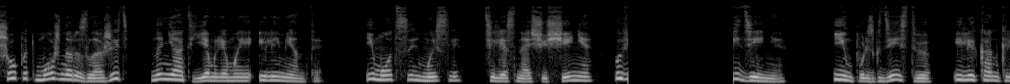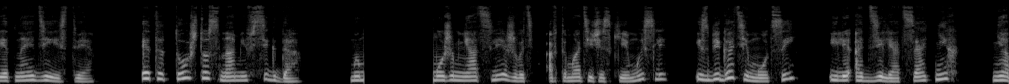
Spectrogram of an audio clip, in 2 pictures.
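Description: Sample clock jitter is present across the whole clip. The converter's timing wanders by a few microseconds, so each sample is taken slightly off its proper instant. Where the waveform changes fastest, that small timing error becomes a real amplitude error, roughly 35 dB below the signal. It is heard as a fine hiss or grain that rides on loud and bright passages and drops away when the sound goes quiet.

At 6.28 s the output cuts out abruptly and stays silent until 7.34 s, a gap of about 1.06 s. A second, shorter dropout runs from 13.74 s to 14.44 s, about 0.70 s. Both are playback stalls. The sound halts mid-flow and then resumes, which points to the player likely running short of data or having its audio thread blocked until it could refill the output.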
